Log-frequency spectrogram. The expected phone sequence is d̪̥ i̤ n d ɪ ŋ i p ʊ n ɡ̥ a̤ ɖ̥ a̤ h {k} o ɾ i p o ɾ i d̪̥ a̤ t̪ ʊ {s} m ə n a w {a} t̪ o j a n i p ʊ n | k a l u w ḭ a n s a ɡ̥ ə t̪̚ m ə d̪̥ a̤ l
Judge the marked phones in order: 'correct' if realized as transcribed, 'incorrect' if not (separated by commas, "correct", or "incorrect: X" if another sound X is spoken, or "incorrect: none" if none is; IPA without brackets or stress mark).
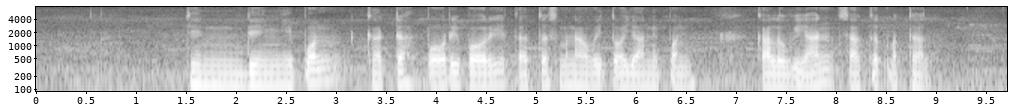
incorrect: p, correct, incorrect: i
